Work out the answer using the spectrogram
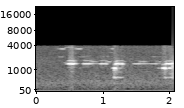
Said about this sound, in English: let me turn off my phone, forgive me.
